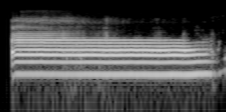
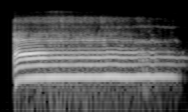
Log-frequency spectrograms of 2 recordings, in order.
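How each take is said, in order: First: The vowel is said loudly. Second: The vowel is said softly. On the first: "now I'll say it with a louder pitch" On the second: "I'll say it softer"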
